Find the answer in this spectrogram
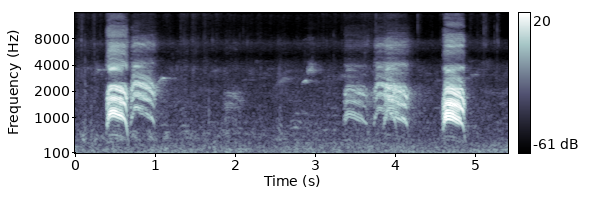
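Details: While eating, a house crow gives grating caws in clusters: a loud pair, a quiet stretch with faint chatter, then three more rasping caws.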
